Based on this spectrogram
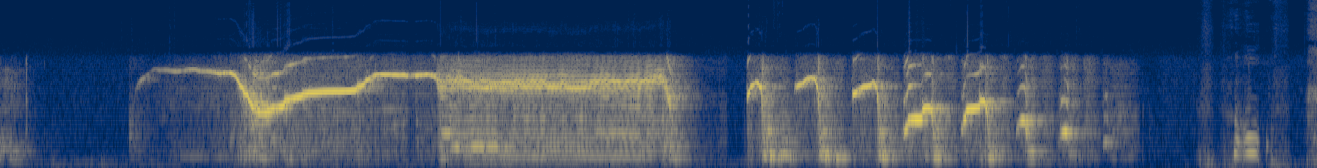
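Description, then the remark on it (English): A person imitates a bull elk bugle: a high, sustained whistling squeal, then a raspy, buzzing groan, followed by a rapid series of short, yelping chuckles. The call is loud, with no talking over it. “can I hear your elk call? Sure. Here, I'll do one.”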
